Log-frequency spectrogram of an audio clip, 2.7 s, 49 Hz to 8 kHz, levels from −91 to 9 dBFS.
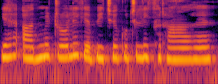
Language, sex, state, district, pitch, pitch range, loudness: Hindi, male, Uttar Pradesh, Shamli, 245 Hz, 235-255 Hz, -16 LUFS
